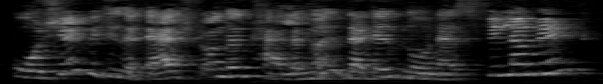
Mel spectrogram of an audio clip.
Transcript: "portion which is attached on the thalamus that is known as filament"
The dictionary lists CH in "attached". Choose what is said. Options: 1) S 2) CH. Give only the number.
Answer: 2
